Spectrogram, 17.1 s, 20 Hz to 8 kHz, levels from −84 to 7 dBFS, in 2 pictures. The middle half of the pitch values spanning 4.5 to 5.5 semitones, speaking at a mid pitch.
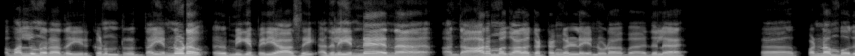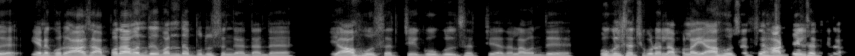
Yes: average, 5.2 semitones; medium, 160 Hz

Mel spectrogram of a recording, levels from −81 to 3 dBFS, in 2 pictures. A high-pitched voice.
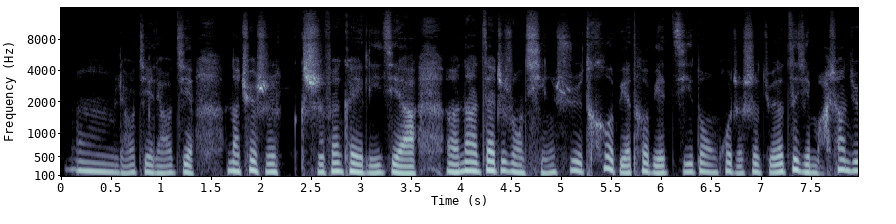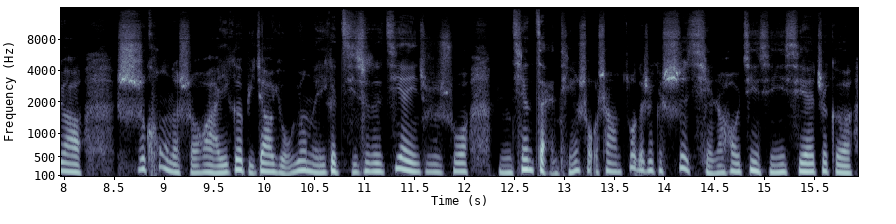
No: medium, 175 Hz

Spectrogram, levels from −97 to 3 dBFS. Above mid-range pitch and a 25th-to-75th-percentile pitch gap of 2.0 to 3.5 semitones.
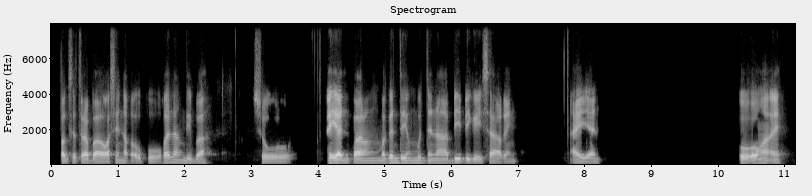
No: low, 115 Hz; narrow, 2.5 semitones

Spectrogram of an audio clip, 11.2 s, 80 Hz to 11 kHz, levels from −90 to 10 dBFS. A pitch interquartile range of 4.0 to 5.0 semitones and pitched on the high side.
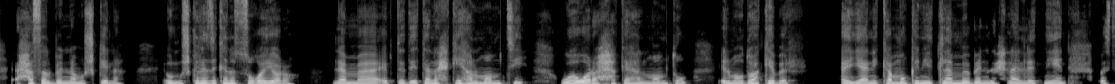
Yes: average, 4.3 semitones; high, 205 Hz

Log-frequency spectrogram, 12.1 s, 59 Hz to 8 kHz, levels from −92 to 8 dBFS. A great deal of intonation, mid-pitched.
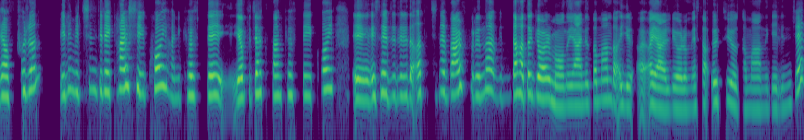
No: wide, 6.3 semitones; very high, 275 Hz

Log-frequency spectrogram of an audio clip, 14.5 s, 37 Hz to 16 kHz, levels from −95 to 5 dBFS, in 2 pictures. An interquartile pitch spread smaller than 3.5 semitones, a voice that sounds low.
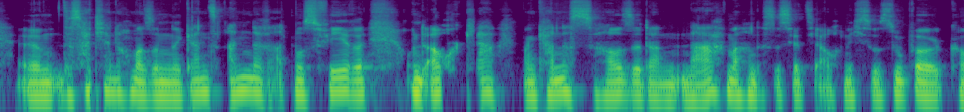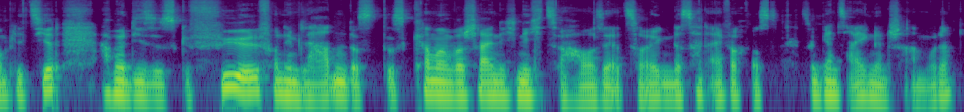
Yes: narrow, 2.6 semitones; very low, 95 Hz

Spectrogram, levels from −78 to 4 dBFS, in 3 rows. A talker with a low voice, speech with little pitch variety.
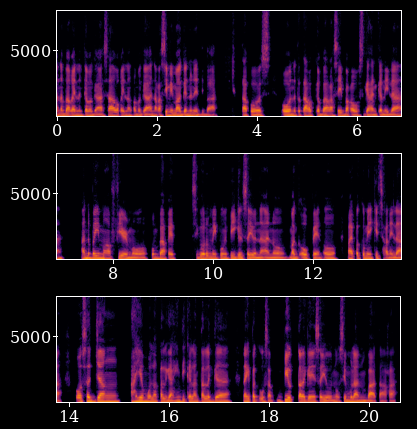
Yes: low, 120 Hz; narrow, 2.3 semitones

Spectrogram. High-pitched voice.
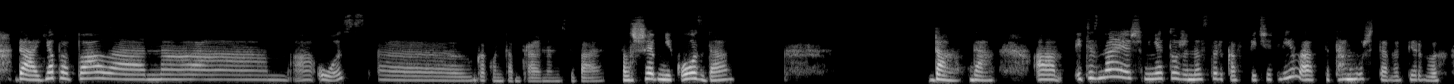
Yes: high, 220 Hz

